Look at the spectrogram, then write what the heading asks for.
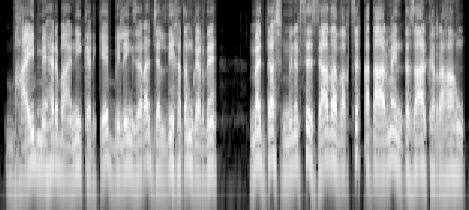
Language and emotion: Urdu, angry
